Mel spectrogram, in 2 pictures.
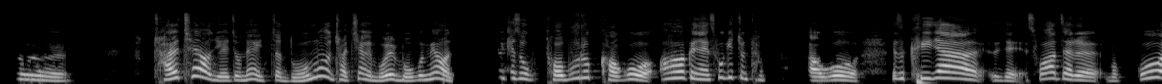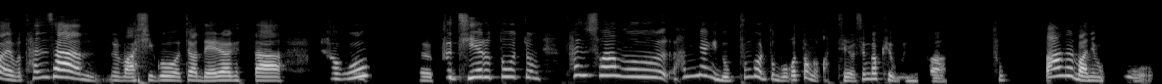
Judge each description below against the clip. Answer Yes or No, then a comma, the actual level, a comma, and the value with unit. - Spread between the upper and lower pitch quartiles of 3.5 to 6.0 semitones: No, wide, 8.5 semitones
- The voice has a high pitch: Yes, high, 235 Hz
